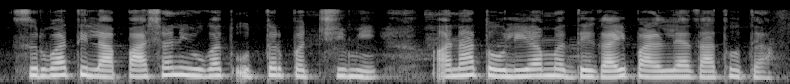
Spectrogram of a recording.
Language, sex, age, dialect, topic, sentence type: Marathi, female, 25-30, Northern Konkan, agriculture, statement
